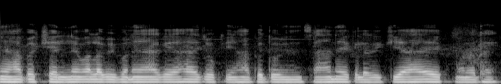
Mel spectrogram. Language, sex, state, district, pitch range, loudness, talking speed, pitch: Hindi, male, Haryana, Rohtak, 110-115 Hz, -15 LUFS, 240 wpm, 115 Hz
